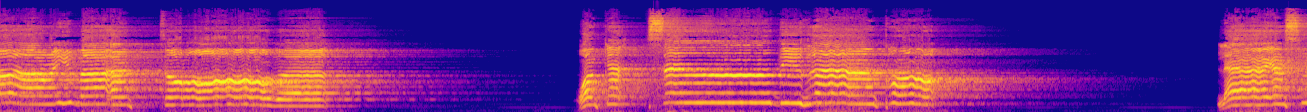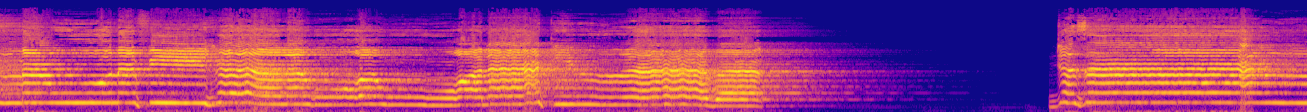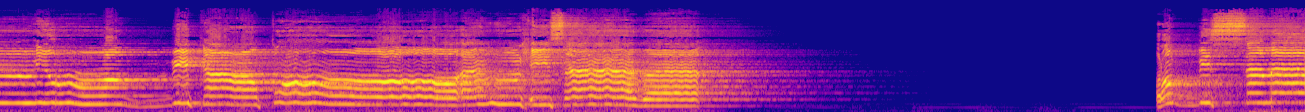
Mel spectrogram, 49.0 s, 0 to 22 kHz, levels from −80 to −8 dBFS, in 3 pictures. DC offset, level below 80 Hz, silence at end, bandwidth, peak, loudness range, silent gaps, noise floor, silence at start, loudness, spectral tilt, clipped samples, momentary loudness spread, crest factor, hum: under 0.1%; -54 dBFS; 0 s; 16.5 kHz; 0 dBFS; 9 LU; none; -74 dBFS; 0 s; -10 LUFS; 0.5 dB/octave; under 0.1%; 11 LU; 14 dB; 60 Hz at -70 dBFS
